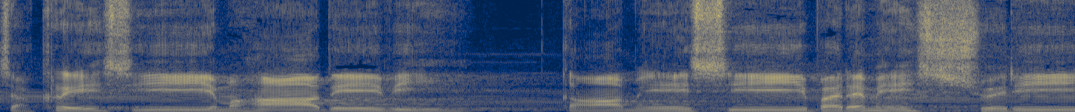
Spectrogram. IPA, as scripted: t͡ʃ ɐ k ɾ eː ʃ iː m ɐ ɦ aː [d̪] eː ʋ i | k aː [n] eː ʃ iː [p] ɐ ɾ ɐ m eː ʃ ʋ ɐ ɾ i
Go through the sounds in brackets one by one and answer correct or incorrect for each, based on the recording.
correct, incorrect: m, correct

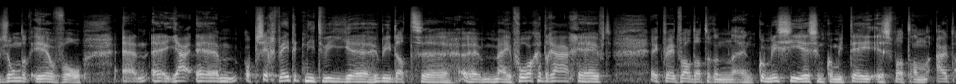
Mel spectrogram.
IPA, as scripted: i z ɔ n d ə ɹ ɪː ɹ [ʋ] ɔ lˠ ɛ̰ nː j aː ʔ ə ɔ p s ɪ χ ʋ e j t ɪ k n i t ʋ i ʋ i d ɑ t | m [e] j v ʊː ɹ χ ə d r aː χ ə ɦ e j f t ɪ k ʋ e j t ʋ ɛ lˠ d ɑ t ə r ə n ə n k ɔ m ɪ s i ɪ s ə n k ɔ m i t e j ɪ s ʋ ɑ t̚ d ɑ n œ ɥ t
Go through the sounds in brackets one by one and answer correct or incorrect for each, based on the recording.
incorrect: v, incorrect: ɛ

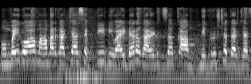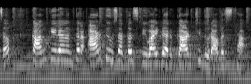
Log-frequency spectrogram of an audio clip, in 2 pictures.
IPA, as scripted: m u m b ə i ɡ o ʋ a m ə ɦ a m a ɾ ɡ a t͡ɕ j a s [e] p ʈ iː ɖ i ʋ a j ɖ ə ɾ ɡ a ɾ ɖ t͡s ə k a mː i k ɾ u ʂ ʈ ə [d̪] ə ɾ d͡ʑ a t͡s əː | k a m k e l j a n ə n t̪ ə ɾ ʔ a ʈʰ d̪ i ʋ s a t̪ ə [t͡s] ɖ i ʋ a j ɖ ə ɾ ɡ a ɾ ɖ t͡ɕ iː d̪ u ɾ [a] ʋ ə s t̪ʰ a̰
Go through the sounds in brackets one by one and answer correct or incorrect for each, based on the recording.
correct, correct, correct, correct

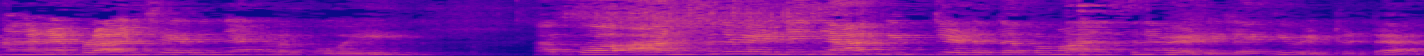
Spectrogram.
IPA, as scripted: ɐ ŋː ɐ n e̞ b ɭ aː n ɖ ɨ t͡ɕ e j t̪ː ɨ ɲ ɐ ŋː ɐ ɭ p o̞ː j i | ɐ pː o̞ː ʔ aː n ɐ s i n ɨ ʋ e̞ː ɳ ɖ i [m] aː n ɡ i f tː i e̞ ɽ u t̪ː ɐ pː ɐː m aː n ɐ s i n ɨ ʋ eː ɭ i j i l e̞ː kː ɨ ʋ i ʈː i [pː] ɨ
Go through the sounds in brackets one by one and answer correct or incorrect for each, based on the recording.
incorrect: ɲ, incorrect: ʈː

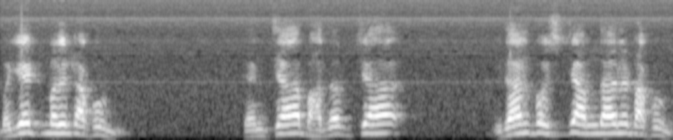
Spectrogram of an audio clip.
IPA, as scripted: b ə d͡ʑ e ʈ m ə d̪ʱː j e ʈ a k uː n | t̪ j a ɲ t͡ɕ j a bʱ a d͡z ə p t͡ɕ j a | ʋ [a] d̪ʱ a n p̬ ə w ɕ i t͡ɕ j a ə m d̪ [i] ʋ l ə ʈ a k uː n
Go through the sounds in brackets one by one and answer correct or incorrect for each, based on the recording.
incorrect: i, incorrect: a

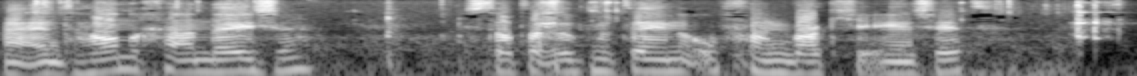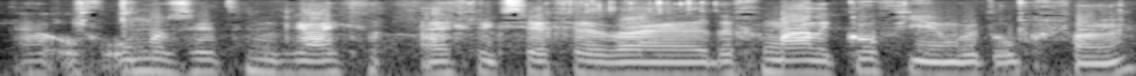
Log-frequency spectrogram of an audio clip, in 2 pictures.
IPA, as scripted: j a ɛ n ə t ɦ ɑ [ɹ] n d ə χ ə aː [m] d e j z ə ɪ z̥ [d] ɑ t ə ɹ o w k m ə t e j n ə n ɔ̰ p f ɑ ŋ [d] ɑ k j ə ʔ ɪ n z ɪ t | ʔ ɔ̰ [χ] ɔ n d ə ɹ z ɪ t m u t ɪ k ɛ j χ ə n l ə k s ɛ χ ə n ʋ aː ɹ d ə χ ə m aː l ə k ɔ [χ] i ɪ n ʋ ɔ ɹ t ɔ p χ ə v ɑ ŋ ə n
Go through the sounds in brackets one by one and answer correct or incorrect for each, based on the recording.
incorrect: none, incorrect: n, correct, incorrect: b, incorrect: f, incorrect: f

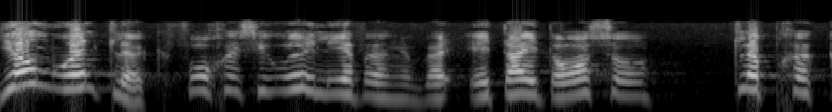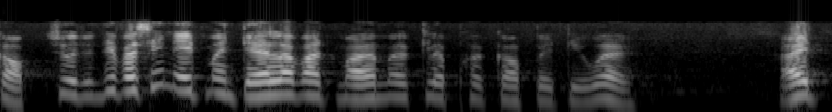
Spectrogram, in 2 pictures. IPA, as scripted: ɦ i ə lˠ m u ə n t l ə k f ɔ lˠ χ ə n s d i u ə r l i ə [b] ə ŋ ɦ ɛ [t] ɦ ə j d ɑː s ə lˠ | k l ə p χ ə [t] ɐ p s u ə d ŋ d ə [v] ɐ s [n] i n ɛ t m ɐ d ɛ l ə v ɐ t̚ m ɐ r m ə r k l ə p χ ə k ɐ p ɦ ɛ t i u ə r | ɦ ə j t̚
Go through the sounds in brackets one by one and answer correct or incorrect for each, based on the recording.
incorrect: v, correct, incorrect: k, correct, correct

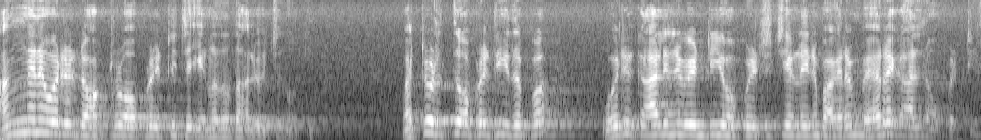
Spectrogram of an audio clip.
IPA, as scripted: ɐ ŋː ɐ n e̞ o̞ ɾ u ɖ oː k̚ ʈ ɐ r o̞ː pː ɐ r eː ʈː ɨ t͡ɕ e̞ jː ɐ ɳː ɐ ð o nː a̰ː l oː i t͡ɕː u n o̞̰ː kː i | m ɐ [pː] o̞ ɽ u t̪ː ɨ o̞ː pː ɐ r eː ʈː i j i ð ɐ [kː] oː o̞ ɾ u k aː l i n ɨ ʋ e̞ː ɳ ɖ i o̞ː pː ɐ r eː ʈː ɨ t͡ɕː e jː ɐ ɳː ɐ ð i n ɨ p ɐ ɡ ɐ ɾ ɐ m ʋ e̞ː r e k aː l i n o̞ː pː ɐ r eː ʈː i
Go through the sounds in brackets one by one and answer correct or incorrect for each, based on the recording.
incorrect: tː, incorrect: pː

